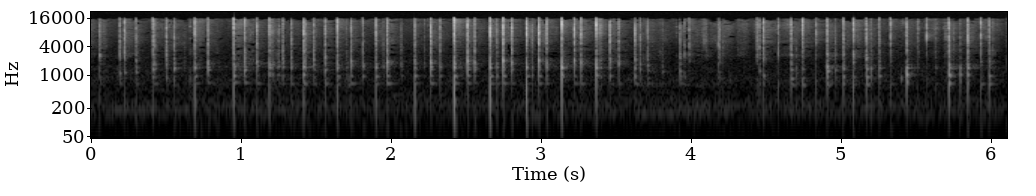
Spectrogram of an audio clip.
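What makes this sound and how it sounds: Fingertips and nails tap and scratch a small clear glass bottle, partly full of orange liquid, with a printed label and a white plastic cap, held in the hand. Quick, dry, bright clicks come in rapid, uneven bursts over a faint scratchy hiss, with a brief quieter pause near the middle. Each tap dies away almost instantly, with no ringing.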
